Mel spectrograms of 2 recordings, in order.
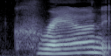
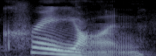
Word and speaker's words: crayon: Crayon is probably the more common pronunciation. That's the way I say it, but some people say crayon, crayon, and you can say either one.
